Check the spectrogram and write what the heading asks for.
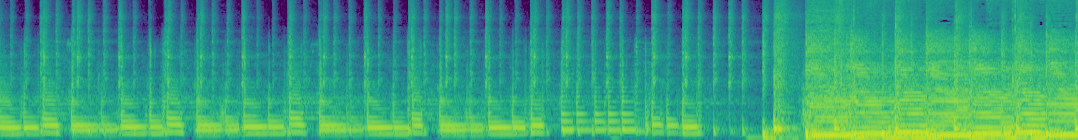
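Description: Rock band instrumental intro: a sparse riff of short, evenly paced notes, then about eight seconds in the full band comes in much louder, with heavy bass, drums and electric guitar.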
